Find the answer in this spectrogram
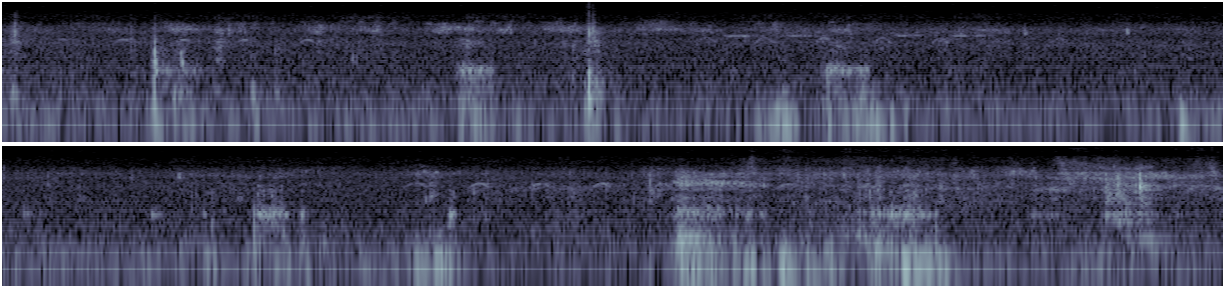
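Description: Faint, scattered short animal noises and a few soft knocks and clicks over a quiet outdoor background, somewhat busier near the end.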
